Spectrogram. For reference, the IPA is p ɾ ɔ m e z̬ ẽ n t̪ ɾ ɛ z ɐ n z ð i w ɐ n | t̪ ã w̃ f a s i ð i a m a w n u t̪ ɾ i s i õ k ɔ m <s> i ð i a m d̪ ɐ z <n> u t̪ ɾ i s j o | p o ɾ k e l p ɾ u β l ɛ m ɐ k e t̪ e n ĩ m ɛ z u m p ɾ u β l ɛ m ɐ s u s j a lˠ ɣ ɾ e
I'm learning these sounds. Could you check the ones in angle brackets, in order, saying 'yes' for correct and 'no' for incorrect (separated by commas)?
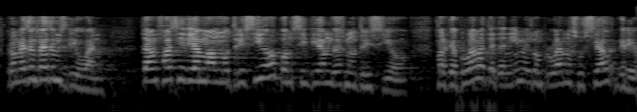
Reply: yes, yes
